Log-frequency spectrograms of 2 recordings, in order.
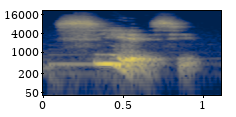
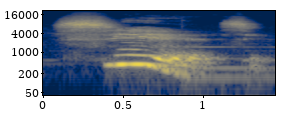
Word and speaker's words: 谢谢: Например, «спасибо» по-китайски будет «сеси». В этом слове оба слога одинаковые, но при этом первый слог произносится в 4-м тоне, а второй в нулевом.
